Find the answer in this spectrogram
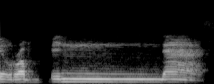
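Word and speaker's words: رب الناس: Well, it should actually be Qul a'udhu bi rabbin nas. Rabbin nas. So we add the 2 seconds here, and then we call this harf ghunnah mushaddad.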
